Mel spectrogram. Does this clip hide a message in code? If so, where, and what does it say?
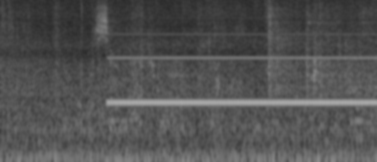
No, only a steady tone, with room echo and street noise.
